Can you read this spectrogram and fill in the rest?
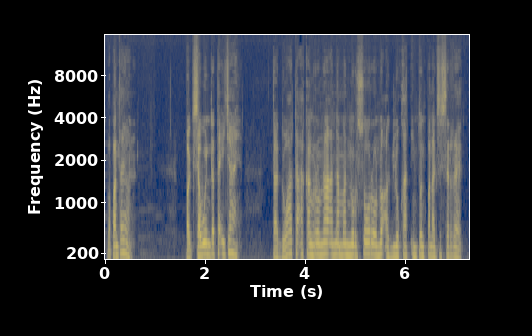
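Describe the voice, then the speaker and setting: A man's voice: on the high side, normal speed, no room sound, soft background music, natural voice. A man playing an earnest, friendly village leader and family man in a radio drama, with an Ilocano accent. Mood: pleased.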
